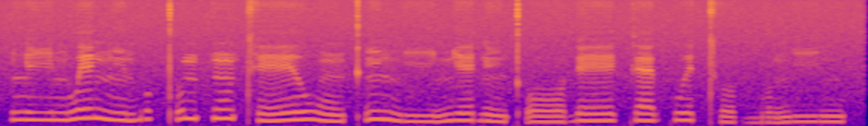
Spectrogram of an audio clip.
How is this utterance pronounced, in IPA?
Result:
liː˨nwe˦ŋĩ˨bʊ˦ kʼʊ˦mfũ˦ tʰeː˨˦wũ˨kʼĩ˦ ŋiː˨ɲe˦ɗĩ˨kʼoː˨ ɗeː˦kɛ˦ kʷɪ˦tʰʊ˨ ɡ͡bʊ˨ŋi˦ŋ

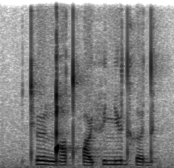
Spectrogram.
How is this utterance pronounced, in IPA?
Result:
tʰø˦˨ ŋ͡ǃø˨tˤ fə˞˨ fʲə˦nʲ ə˞˦dxə˨d

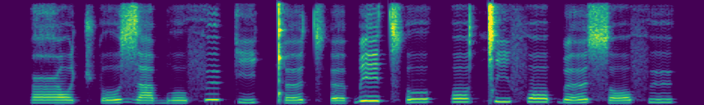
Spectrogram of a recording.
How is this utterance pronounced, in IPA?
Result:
ʕɔ˩t͡ʃʼo˩˧ za˩bo˩ fʉ˥ki˩˧ǃœ˩˧ t͡sʼœ˩ɓe˥t͡sʼo˧ | ɔ˧ǀi˧fɔ˧ ɓœ˩˧ sɔ˩˧fʉ˧

